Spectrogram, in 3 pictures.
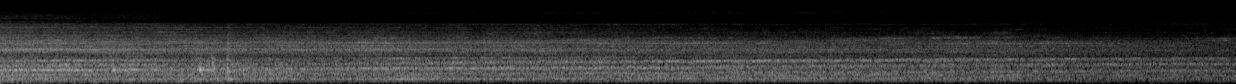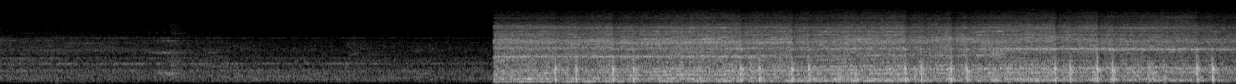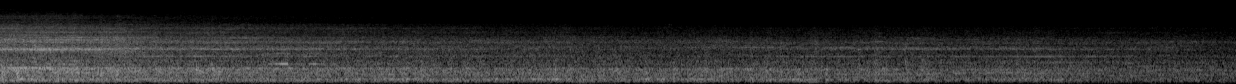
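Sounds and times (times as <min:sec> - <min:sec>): train running noise: 0:17.3 - 0:29.1.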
